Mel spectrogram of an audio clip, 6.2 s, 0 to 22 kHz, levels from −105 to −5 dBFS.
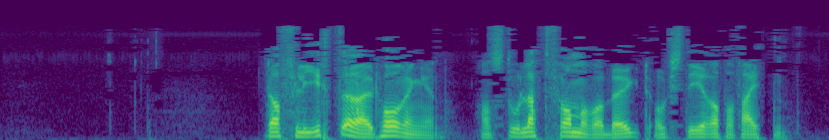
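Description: From start to end, the speech sounds ringing and washy, with a hiss that swells and fades with the signal. Nothing is present above 10.1 kHz. This is likely WMA compression, and the plainly audible damage points to a low bitrate near 32 kbps.

At 3.77 to 3.81 s, a short hiss runs ahead of a sharp attack, which sounds soft and smeared. This is pre-echo. The codec spread noise sized for the loud onset over its whole block, filling about 40 ms of quiet before it.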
